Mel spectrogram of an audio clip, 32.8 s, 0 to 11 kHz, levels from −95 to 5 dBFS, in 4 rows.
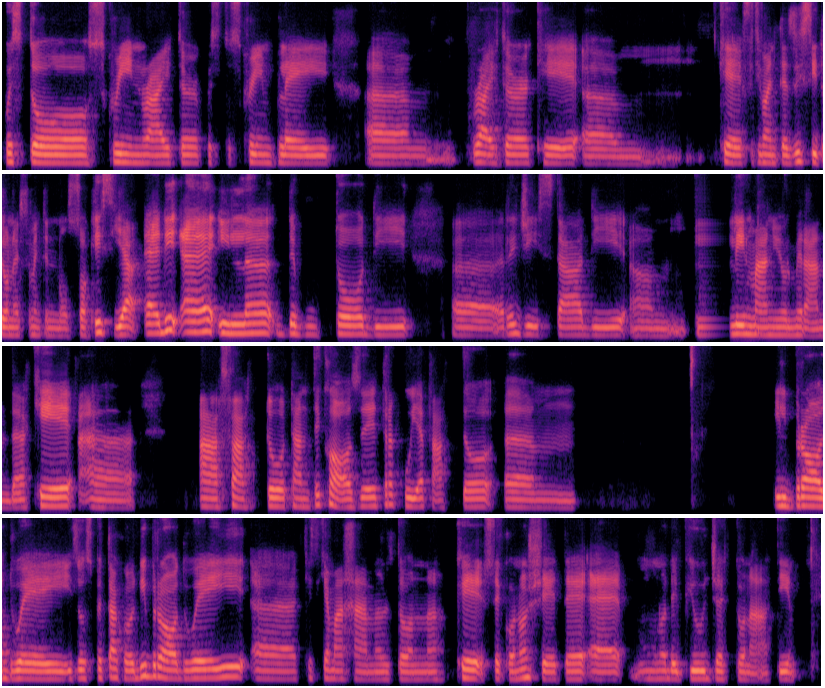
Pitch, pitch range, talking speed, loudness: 155 Hz, 150-170 Hz, 115 wpm, -27 LUFS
